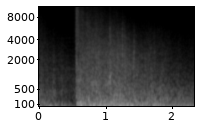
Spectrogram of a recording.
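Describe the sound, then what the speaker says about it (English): Heavy explosions rumble continuously from a bombing in the video game Star Wars: The Old Republic, a sharp broadband blast hitting early and then a dense, sustained roar of booms with no talk. "Sounds like the bombing's getting closer."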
